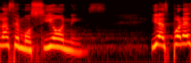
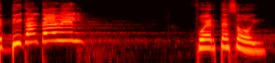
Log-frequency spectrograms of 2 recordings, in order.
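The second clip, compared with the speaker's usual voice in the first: raised, emphatic preaching; preaching the verse; 4 semitones higher, slower than usual. Acted. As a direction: proclaim the verse with conviction. Predicador citando la Biblia. (predicando con fuerza)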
